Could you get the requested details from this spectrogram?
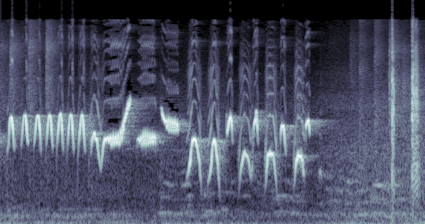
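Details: Energetic white-rumped shama song meant to provoke other birds: a rapid string of repeated whistled notes, a long slur, then bouncing up-and-down whistles, ending in clicks.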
